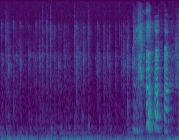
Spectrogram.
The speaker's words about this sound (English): He's typing.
